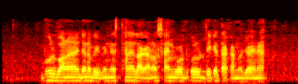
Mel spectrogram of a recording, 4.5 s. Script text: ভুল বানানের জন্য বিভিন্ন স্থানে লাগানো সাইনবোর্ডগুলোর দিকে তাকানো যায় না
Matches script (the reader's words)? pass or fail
pass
